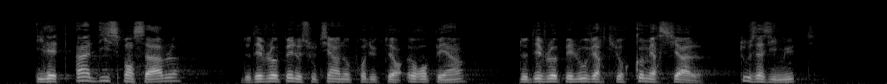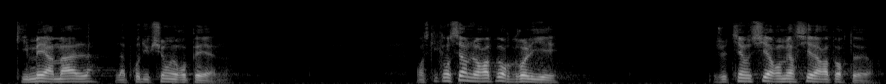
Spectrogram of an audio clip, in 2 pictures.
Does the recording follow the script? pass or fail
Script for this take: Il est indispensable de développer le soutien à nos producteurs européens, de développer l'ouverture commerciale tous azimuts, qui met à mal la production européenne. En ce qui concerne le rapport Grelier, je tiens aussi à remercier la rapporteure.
pass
